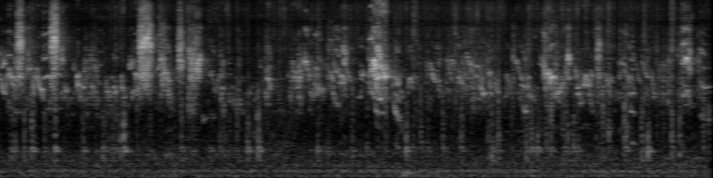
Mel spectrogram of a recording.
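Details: Baby chicks feeding on rice chirp in high overlapping bursts, mixed with light pecking clicks and brief rustling.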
